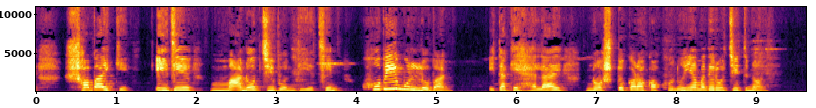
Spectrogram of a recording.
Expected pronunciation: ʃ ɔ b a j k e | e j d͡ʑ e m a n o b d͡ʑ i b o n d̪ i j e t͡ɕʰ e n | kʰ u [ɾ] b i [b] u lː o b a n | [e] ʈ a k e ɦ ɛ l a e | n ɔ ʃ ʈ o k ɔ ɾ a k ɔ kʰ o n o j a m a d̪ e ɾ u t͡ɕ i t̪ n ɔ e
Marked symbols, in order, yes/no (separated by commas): no, no, yes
